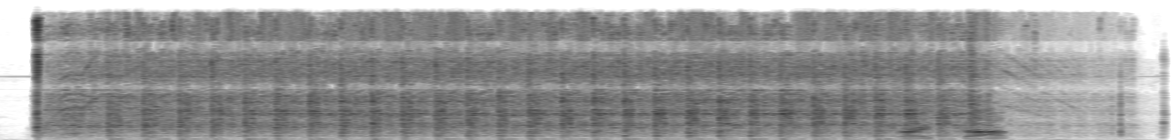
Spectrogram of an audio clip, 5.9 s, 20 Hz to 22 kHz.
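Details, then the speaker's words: Rebuilt Subaru FA20DIT during compression test on the driver-side bank, cylinder two: steady, even cranking at about three pulses a second for five seconds; about 149 versus 140 on the other side, within the 10% allowed. Normal cranking. "that actually produced just a hair bit more compression than the other side"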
